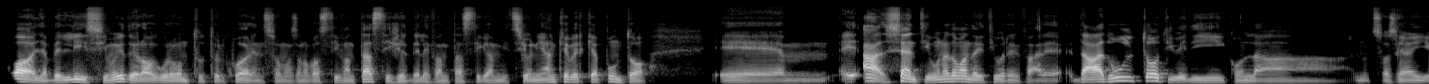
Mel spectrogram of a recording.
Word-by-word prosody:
Voglia, 100 -8 +6
bellissimo. 105 +1 +1
Io 135 +3 +4
te 105 - +3
lo 95 - +2
auguro 95 +1 0
con 100 0 -2
tutto 100 +1 -10
il 100 - -6
cuore 100 -1 -1
insomma, 95 +1 -8
sono 95 +1 -8
posti 100 +1 -4
fantastici 100 +1 0
e 95 - -3
delle 95 0 -6
fantastiche 100 +1 -4
ambizioni, 95 +1 -3
anche 110 +3 -1
perché 115 0 -1
appunto, 105 -5 -3 0.6
ehm, 90 -4 -6
e 425 -3 0
ah, 440 - +7
senti, 110 -4 +4
una 115 +4 +1
domanda 135 -4 +3
che 100 - -2
ti 100 - -14
vorrei 100 -1 -4
fare: - - -7
da 115 +2 +6
adulto 165 +6 +3
ti 150 - -7
vedi 100 -2 -3
con 100 0 -7
la 85 -4 -8 0.2
non 95 - -13
so 100 - -6
se 100 +1 -4
hai 95 -1 -4
100 Hz, 170 wpm, -22 LUFS, 95-110 Hz, 0.6 s, ah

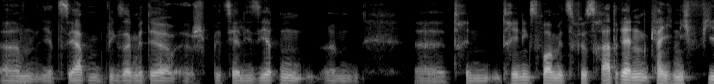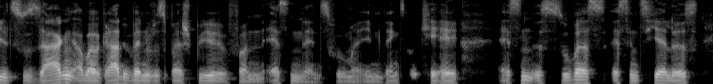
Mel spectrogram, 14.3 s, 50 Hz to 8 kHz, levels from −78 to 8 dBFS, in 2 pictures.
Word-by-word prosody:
ähm, 85 -2 -6
jetzt 85 -1 -3
ja 95 0 +2
wie 95 -4 -10
gesagt, 95 -1 -2
mit 90 - -6
der, 90 -1 -1
äh, - - -13
spezialisierten, 95 0 -5
ähm, 90 0 -13 0.5
äh, 85 -2 -10
Train 90 0 -8
Trainingsform 100 -1 +1
jetzt 95 - -1
fürs - - -1
Radrennen, 105 -3 +5
kann 100 -1 +3
ich 95 - -2
nicht 100 0 -1
viel 110 -3 -2
zu 100 -2 +1
sagen, 95 +8 +5
aber 95 0 +4
grade, 100 +2 +3
wenn 95 - +6
du 95 - +1
das 90 - -3
Beispiel 90 -1 -1
von 75 -3 -6
Essen - - -3
nennst, - - -7
wo 80 - -7
man 75 -1 -8
eben 80 0 -9
denkst: - - -7
„Okay, - - -3
hey, 90 -1 +2 0.4
Essen 110 -2 -1
ist 95 0 0
so 100 +2 -2
was 110 -1 +4
Essenzielles, 95 0 +2
95 Hz, 175 wpm, -25 LUFS, 90-100 Hz, 0.5 s, wenn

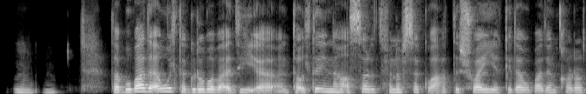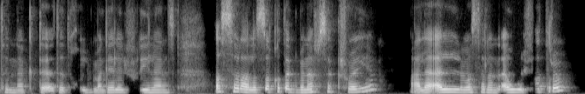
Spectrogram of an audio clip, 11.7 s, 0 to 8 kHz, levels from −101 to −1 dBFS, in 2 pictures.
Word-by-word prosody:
إمم، 205 -2 -7
إمم، 200 +1 -13 0.5
طَب 215 -1 +1
وبعد 260 +5 +8
أول 260 +2 +5
تجربة 220 -2 +2
بقى 205 - +3
دي 200 -1 -3
آآ، - - -2
أنت - - -6
قُلت - - 0
لي 245 - +2
إنها 225 -1 0
أثّرت 225 -1 -1
في 210 - -6
نفْسك 215 +1 -2
وقعَدت 210 0 -4
شوية 205 -1 +1
كده 205 +1 -2
وبعدين 190 +1 -3
قررت 190 +1 -5
إنّك 175 -3 -7
ت - - -6
تدخل 190 +1 -5
مجال 195 +3 -2
الfreelance 185 -2 -4 0.4
أثّر 260 -5 +2
على 205 -3 +3
ثقتك 235 +3 -1
بنفْسك 220 +4 -2
شوية 265 - -3 0.3
على 185 +1 +2
الأقل 215 +2 +5
مثلًا 210 -1 -2
أول 210 0 +2
فترة؟ 285 +6 -3
210 Hz, 185 wpm, -22 LUFS, 195-225 Hz, 0.5 s, وبعد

